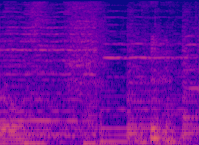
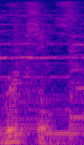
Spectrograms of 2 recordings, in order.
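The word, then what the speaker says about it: Rouxls: kind of cool yeah rules garden it's pronounced the rules i love that because i was always saying that every time i watched the delta ring player room it's like everyone kept saying ruxels yeah it's like isn't it obvious um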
